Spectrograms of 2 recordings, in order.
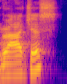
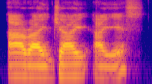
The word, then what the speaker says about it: rajas: The the a is pronounced as a sat not sat and rajas r a j a s rajas and Thomas t a m a s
